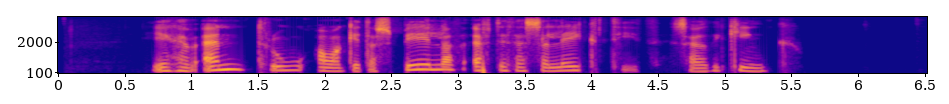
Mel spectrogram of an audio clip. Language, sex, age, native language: Icelandic, female, 40-49, Icelandic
